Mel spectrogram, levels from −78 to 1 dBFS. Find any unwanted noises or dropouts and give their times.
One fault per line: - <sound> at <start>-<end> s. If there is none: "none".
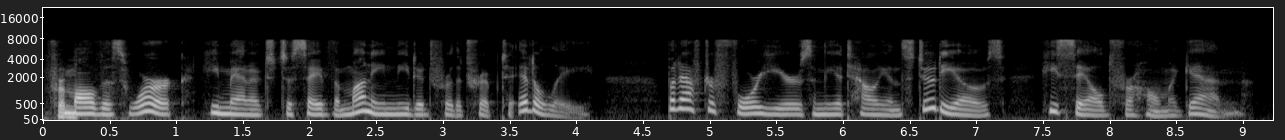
none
